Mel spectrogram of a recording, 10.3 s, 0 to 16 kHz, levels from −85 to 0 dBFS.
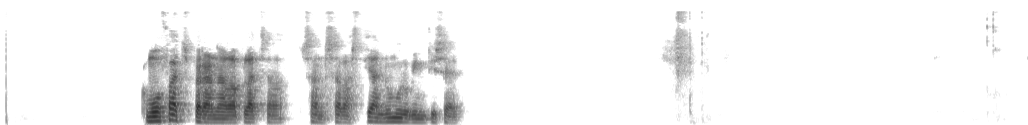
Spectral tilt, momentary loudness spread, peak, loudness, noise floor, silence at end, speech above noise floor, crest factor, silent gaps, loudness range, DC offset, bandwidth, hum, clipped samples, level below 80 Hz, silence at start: -6.5 dB/octave; 15 LU; -4 dBFS; -24 LUFS; under -90 dBFS; 3.45 s; over 66 dB; 26 dB; none; 13 LU; under 0.1%; 11.5 kHz; none; under 0.1%; -66 dBFS; 1.4 s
